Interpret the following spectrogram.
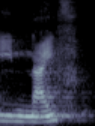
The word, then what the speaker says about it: knife: Common words हैं, जैसे नाइफ है, KNIFE, नाइफ, कनाइफ, लेकिन उसको पढ़ते हैं हम नाइफ।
